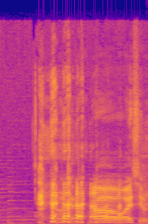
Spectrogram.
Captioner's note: laughing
